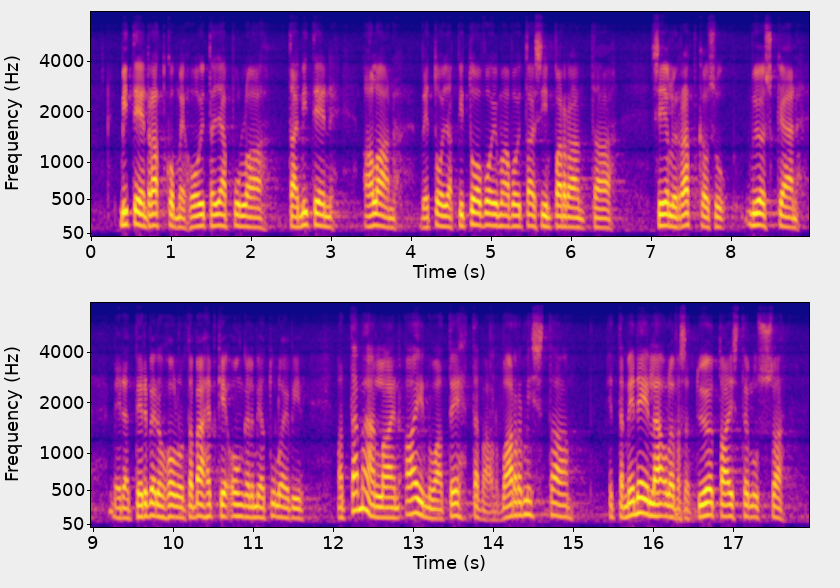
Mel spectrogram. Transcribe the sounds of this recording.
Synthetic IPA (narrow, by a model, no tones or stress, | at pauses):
mit̪enrɑt̪komːehoit̪ɑjɑpulɑːt̪ɑimit̪en | ɑlɑnʋet̪ojɑpit̪oʋoimɑːʋoit̪ɑisiːmpɑrɑnt̪ɑː | seˑijolerɑt̪kɑusumyøskæːn | meˑiɾænt̪erʋeɾyhoulont̪æmæhet̪keːʔoŋːelmiɑt̪uleʋiːn | ʋɑnt̪æmænlɑinɑinoɑt̪eht̪æʋæ̰o̰nʋɑrmist̪ɑː | et̪ːæmenelːæːoleʋɑsːɑt̪yøt̪ɑist̪elusːɑ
